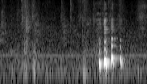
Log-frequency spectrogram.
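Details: Kia's seven-week-old puppies at play, giving a brief cluster of low, gruff yips and growls packed into half a second, after near quiet with faint scuffling.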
